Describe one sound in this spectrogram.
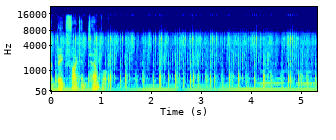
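Footsteps tap steadily on a hard stone floor.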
